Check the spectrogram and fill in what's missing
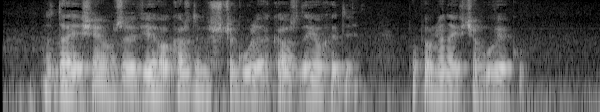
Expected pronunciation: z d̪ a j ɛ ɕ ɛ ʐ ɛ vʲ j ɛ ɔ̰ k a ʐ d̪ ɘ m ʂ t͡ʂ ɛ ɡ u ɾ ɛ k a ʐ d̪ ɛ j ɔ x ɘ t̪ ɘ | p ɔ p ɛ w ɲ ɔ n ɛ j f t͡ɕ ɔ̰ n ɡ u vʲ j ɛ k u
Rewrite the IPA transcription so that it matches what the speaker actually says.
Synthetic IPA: z d̪ a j ɛ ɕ ɛ ʐ ɛ vʲ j ɛ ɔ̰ k a ʐ d̪ ɘ m ʂ t͡ʂ ɛ ɡ u l ɛ k a ʐ d̪ ɛ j ɔ x ɘ d̪ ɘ | p ɔ p ɛ w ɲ ɔ n ɛ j f t͡ɕ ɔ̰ ŋ ɡ u vʲ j ɛ k u

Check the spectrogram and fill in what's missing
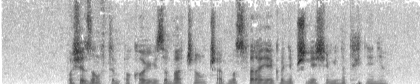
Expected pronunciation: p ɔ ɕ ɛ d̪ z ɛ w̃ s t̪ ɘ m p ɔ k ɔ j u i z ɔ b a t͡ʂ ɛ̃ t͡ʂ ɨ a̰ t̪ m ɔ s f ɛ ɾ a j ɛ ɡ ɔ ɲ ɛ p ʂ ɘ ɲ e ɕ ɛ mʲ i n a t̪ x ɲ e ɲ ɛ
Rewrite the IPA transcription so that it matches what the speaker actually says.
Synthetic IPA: p ɔ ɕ ɛ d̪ z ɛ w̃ f t̪ ɘ m p ɔ k ɔ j u i z ɔ b a t͡ʂ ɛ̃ t͡ʂ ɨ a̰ t̪ m ɔ s f ɛ ɾ a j ɛ ɡ ɔ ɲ ɛ p ʂ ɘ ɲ e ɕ ɛ mʲ i n a t̪ x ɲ e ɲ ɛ

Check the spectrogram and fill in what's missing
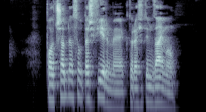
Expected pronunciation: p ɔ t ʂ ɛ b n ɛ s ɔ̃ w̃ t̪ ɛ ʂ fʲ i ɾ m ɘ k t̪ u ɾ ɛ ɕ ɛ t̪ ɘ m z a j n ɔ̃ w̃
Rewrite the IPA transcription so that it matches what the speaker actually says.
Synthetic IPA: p ɔ t ʂ ɛ b n ɛ s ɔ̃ w̃ t̪ ɛ ʂ fʲ i ɾ m ɘ k t̪ u ɾ ɛ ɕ ɛ t̪ ɘ m z a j m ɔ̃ w̃

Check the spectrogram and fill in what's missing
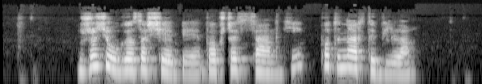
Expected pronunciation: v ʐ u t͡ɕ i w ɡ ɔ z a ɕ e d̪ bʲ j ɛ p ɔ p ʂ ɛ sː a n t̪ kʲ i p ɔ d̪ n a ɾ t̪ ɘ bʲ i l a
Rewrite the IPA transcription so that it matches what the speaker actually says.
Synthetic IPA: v ʐ u t͡ɕ i w ɡ ɔ z a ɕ e bʲ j ɛ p ɔ p ʂ ɛ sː a n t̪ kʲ i p ɔ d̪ n a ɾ t̪ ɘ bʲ i l a

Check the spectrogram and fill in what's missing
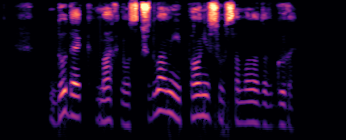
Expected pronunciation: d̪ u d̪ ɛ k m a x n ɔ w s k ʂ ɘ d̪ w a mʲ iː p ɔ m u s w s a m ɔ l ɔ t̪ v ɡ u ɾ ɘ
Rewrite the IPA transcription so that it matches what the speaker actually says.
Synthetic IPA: d̪ u d̪ ɛ k m a x n ɔ w s k ʂ ɘ d̪ w a mʲ iː p ɔ ɲ u s w s a m ɔ l ɔ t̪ v ɡ u ɾ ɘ

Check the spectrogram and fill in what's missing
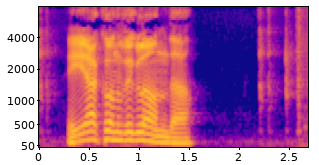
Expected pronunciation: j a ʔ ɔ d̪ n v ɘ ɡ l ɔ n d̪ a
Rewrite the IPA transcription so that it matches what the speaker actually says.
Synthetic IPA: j a k ɔ n v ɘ ɡ l ɔ n d̪ a

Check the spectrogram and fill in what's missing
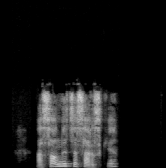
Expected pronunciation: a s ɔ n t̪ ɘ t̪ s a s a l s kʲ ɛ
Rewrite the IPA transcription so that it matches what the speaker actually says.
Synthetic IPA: a s ɔ n d̪ ɘ t̪ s ɛ s a ɾ s kʲ ɛ

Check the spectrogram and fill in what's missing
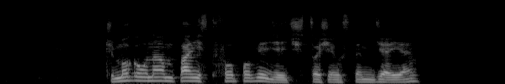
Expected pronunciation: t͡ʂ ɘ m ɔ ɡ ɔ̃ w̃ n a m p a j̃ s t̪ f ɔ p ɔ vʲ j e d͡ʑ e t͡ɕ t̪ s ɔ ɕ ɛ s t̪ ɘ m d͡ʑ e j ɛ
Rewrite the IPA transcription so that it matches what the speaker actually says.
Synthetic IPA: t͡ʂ ɘ m ɔ ɡ ɔ̃ w̃ n a m p a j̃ s t̪ f ɔ p ɔ vʲ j e d͡ʑ e t͡ɕ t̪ s ɔ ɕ ɛ s t̪ ɘ m d͡ʑ e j ɛ

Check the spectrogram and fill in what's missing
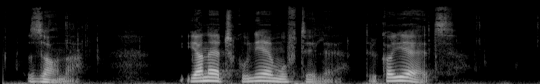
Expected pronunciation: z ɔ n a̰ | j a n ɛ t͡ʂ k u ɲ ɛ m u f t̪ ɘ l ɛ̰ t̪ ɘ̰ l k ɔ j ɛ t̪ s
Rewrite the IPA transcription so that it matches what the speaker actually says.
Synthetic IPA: z ɔ n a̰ | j a n ɛ t͡ʂ k u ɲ ɛ m u f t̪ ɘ l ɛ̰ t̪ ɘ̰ l k ɔ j ɛ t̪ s

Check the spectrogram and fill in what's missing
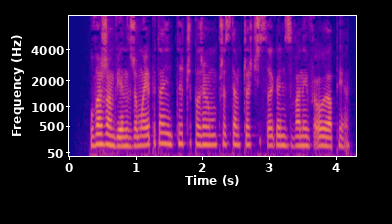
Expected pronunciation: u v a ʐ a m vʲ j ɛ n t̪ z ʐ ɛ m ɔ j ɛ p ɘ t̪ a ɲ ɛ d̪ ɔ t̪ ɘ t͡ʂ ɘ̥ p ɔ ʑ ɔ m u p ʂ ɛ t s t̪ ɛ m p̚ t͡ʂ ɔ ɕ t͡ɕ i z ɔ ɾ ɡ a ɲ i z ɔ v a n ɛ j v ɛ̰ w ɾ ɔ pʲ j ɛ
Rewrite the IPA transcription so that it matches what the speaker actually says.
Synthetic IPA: u v a ʐ a m vʲ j ɛ n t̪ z ʐ ɛ m ɔ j ɛ p ɘ t̪ a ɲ ɛ d̪ ɔ t̪ ɘ t͡ʂ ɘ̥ p ɔ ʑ ɔ m u p ʂ ɛ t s t̪ ɛ m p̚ t͡ʂ ɔ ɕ t͡ɕ i z ɔ ɾ ɡ a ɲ i z ɔ v a n ɛ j v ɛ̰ w ɾ ɔ pʲ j ɛ

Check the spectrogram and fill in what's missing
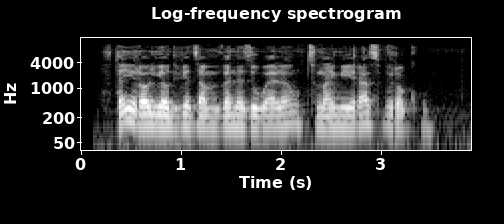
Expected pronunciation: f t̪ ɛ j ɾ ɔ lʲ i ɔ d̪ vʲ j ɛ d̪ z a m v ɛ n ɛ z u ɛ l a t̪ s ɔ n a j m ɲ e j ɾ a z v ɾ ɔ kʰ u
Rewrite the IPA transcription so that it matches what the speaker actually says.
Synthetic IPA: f t̪ ɛ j ɾ ɔ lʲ i ɔ d̪ vʲ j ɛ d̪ z a m v ɛ n ɛ z u ɛ l ɛ t̪ s ɔ n a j m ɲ e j ɾ a z v ɾ ɔ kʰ u

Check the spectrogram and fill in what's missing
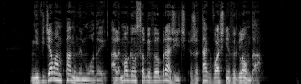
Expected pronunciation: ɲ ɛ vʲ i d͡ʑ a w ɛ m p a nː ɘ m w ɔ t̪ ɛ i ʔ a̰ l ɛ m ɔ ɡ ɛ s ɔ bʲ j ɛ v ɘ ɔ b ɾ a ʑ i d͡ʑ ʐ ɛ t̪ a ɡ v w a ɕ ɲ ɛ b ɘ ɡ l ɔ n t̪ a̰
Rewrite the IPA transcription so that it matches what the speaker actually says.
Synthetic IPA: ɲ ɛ vʲ i d͡ʑ a w a m p a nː ɘ m w ɔ d̪ ɛ j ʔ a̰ l ɛ m ɔ ɡ ɛ s ɔ bʲ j ɛ v ɘ ɔ b ɾ a ʑ i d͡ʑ ʐ ɛ t̪ a ɡ v w a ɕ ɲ ɛ v ɘ ɡ l ɔ n d̪ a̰

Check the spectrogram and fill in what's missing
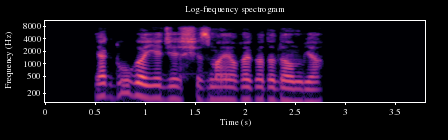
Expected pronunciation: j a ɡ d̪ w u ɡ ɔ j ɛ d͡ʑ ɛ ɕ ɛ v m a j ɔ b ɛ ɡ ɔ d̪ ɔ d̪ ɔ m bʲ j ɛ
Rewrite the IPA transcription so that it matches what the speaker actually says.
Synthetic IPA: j a ɡ d̪ w u ɡ ɔ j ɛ d͡ʑ ɛ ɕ ɛ z m a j ɔ v ɛ ɡ ɔ d̪ ɔ d̪ ɔ m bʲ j a

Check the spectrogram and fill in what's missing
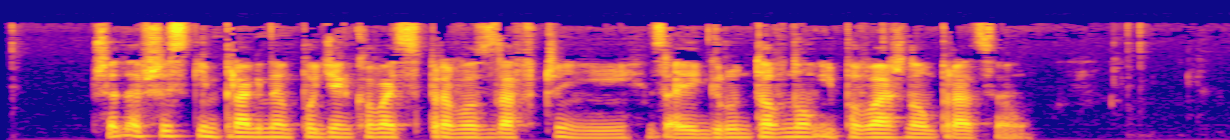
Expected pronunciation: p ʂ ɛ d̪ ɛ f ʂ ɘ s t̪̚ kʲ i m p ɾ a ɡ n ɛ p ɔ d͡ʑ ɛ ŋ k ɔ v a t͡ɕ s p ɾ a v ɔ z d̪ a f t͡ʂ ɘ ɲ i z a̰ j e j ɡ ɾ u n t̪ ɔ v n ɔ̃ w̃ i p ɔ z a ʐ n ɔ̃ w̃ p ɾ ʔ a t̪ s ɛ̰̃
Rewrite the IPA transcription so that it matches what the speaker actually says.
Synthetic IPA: p ʂ ɛ d̪ ɛ f ʂ ɘ s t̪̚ kʲ i m p ɾ a ɡ n ɛ p ɔ d͡ʑ ɛ ŋ k ɔ v a t͡ɕ s p ɾ a v ɔ z d̪ a f t͡ʂ ɘ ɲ i z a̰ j e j ɡ ɾ u n t̪ ɔ v n ɔ̃ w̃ i p ɔ v a ʐ n ɔ̃ w̃ p ɾ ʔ a t̪ s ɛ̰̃

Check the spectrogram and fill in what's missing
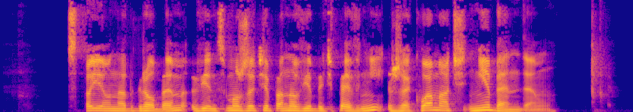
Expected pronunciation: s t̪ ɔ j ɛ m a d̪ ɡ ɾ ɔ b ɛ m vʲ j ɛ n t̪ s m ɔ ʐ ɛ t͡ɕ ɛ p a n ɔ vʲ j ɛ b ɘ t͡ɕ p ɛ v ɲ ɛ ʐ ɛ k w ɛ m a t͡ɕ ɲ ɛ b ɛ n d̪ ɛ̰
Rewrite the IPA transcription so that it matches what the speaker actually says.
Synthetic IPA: s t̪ ɔ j ɛ n a d̪ ɡ ɾ ɔ b ɛ m vʲ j ɛ n t̪ s m ɔ ʐ ɛ t͡ɕ ɛ p a n ɔ vʲ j ɛ b ɘ t͡ɕ p ɛ v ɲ i ʐ ɛ k w a m a t͡ɕ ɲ ɛ b ɛ n d̪ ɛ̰

